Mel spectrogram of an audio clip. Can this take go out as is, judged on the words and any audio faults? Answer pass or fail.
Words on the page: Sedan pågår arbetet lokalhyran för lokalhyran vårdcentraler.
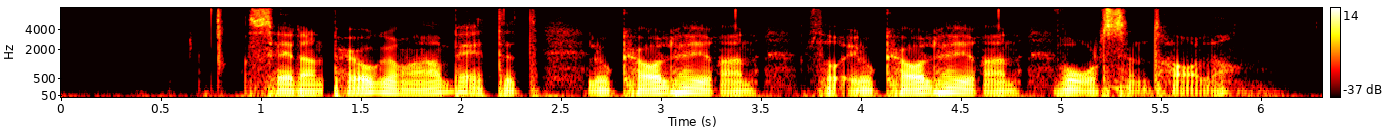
pass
